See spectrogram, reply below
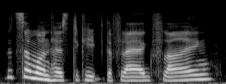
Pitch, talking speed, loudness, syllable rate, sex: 215 Hz, 240 wpm, -16 LUFS, 4.8 syllables/s, female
